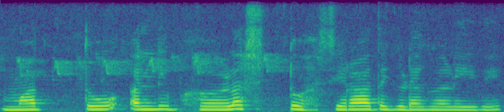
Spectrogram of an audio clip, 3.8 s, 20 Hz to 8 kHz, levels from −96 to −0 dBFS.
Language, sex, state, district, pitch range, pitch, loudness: Kannada, female, Karnataka, Bidar, 220-240 Hz, 230 Hz, -16 LUFS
